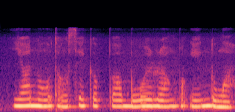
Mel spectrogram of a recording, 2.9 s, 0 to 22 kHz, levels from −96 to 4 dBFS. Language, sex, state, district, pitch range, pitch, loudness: Garo, female, Meghalaya, West Garo Hills, 215-230 Hz, 225 Hz, -11 LUFS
